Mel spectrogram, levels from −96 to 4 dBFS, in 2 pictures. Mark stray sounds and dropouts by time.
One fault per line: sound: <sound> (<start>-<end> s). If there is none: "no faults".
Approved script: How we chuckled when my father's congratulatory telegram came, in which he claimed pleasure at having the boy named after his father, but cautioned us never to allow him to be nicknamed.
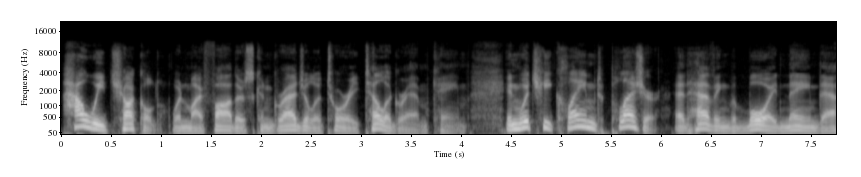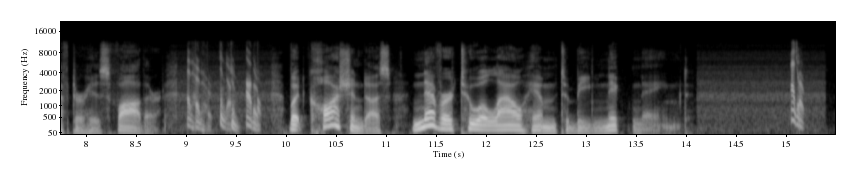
sound: chirp (9.0-9.8 s)
sound: chirp (15.0-15.2 s)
